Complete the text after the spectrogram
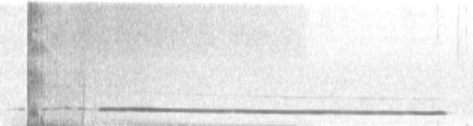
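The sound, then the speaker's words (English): A person whistles a falling-bomb sound: one long, steady tone that slowly slides downward in pitch for nearly three seconds after a brief breathy burst, then cuts off abruptly. “Do all bombs whistle like that? Like if I had a bomb and threw it out your window right now, would it go?”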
